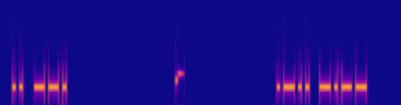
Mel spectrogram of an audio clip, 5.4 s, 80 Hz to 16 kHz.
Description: Morse code, heard as a keyed tone, about 25 wpm, 700 Hz. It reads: IG LY
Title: Top Two Letter Combinations in Words 25wpm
